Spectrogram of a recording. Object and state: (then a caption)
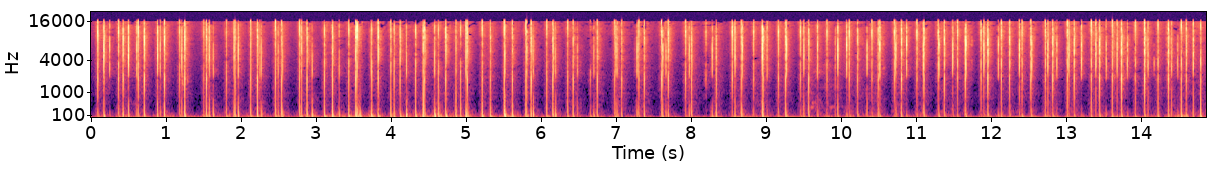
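Metal and rubber dropper cap. Long fingernails quickly tap and scratch a small hollow dropper cap with a shiny metallic collar and white rubber bulb held in the fingers. The result is a dense, rapid stream of short, dry clicks and scratches that stop instantly, bright on top with a soft low thump underneath.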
